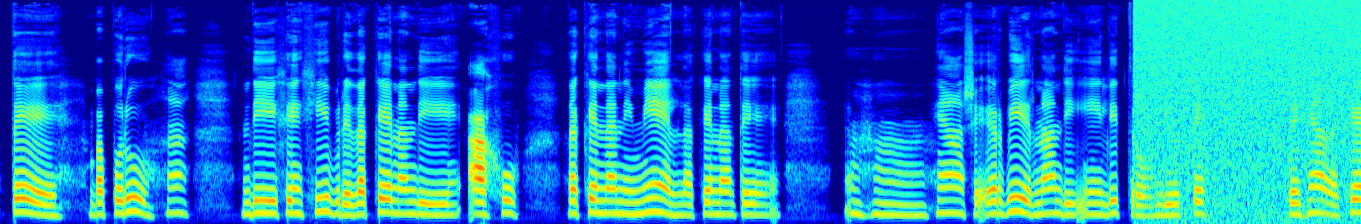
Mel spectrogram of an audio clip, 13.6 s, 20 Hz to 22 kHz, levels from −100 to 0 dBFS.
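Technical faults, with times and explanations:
11.33 to 13.62 s, low bit depth with dither: the speech drops to what sounds like about 5 bits, and dither added before the rounding turns the quantization error into a steady, even hiss rather than gritty distortion. That hiss sits almost as loud as the speech itself, right to the end.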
